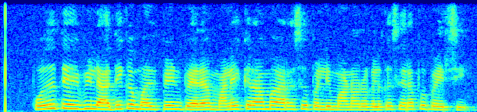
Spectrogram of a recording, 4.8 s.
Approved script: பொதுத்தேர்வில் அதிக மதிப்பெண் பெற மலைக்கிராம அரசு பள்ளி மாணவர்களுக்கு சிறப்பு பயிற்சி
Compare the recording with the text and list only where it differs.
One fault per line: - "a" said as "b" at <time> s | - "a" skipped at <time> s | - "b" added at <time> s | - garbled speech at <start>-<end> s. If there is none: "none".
none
